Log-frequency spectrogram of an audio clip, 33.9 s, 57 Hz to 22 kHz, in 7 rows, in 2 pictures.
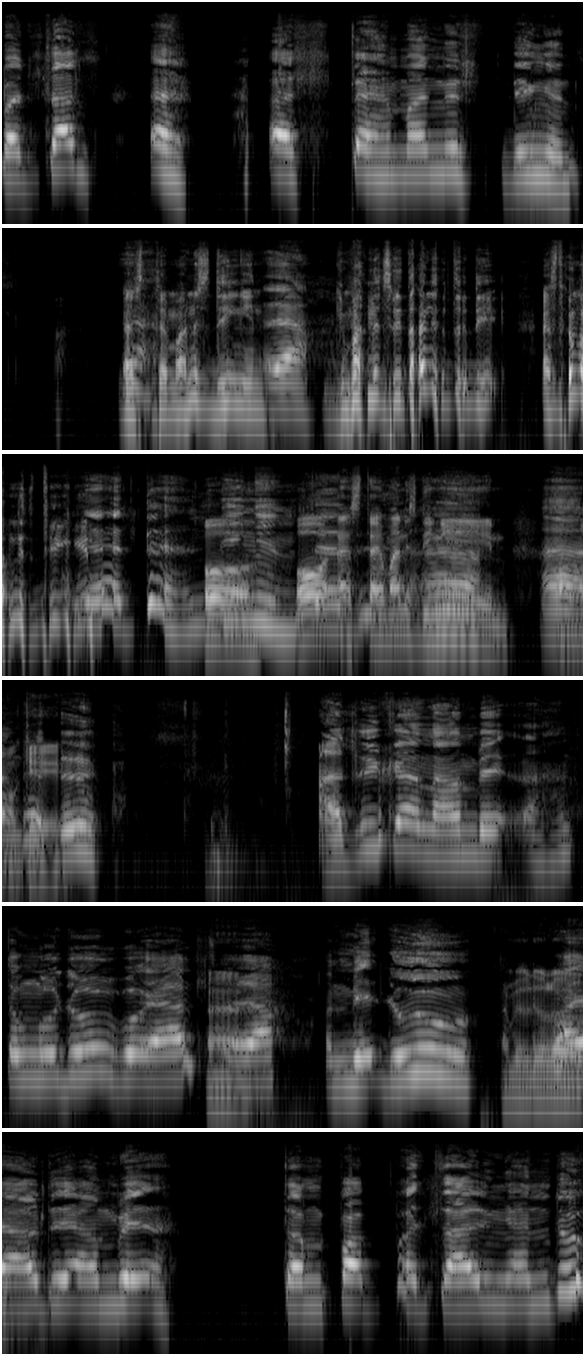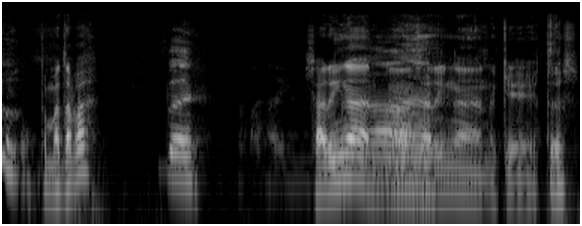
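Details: Adult man born in 1987 with severe cerebral palsy from birth, attributed to a birth injury during a breech delivery; unable to walk until about age 9; able to speak but not clearly; dysarthria (cerebral palsy).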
